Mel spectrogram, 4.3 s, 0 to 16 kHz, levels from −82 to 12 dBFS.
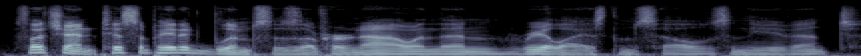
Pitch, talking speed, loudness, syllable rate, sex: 95 Hz, 180 wpm, -21 LUFS, 5.5 syllables/s, male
